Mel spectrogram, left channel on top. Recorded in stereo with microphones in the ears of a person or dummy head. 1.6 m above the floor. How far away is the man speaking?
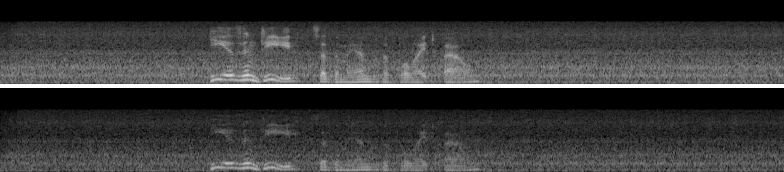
About 0.6 m.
